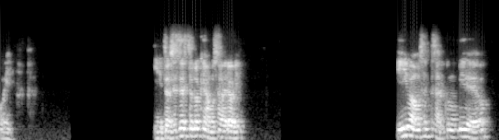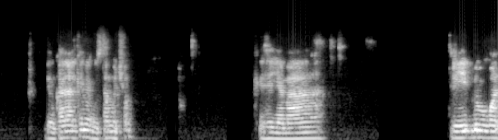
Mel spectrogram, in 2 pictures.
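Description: A man speaks calmly in short phrases, heard through an online call.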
